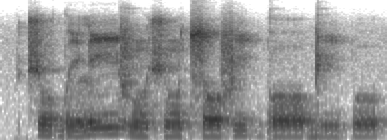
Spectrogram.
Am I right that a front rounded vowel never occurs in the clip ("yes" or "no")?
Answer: yes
